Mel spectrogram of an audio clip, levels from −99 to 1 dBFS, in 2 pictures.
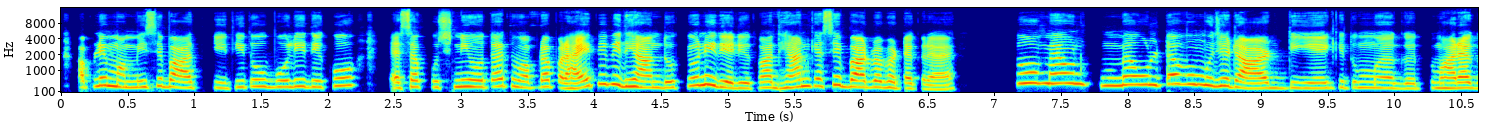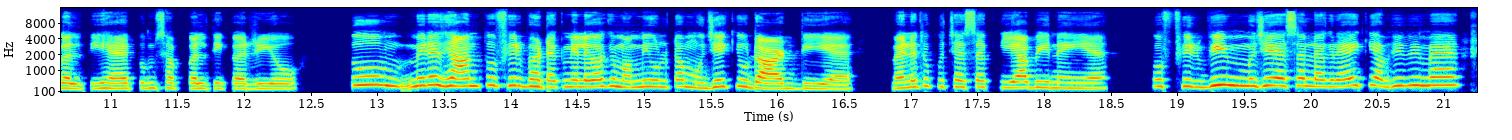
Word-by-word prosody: अपने 330 Hz, +2 st, 0 dB
मम्मी 275 Hz, -4 st, 0 dB
से 295 Hz, +4 st, -5 dB
बात 245 Hz, -5 st, +1 dB
की 235 Hz, -2 st, -6 dB
थी, 270 Hz, +5 st, -6 dB
तो 295 Hz, +2 st, -5 dB
वो 295 Hz, -, -2 dB
बोली 275 Hz, +2 st, -1 dB
देखो 315 Hz, +5 st, -2 dB, 0.3 s
ऐसा 230 Hz, +4 st, 0 dB
कुछ 265 Hz, -1 st, -8 dB
नहीं 290 Hz, +1 st, +2 dB
होता, 285 Hz, +2 st, 0 dB
तुम 300 Hz, -4 st, -5 dB
अपना 255 Hz, +3 st, -1 dB
पढ़ाई 225 Hz, -1 st, +4 dB
पे 405 Hz, -, -1 dB
भी 390 Hz, -2 st, +3 dB
ध्यान 260 Hz, -5 st, +3 dB
दो, 245 Hz, +1 st, -1 dB
क्यों 325 Hz, +7 st, -3 dB
नहीं 365 Hz, 0 st, +5 dB
दे 255 Hz, -5 st, +4 dB
रही 225 Hz, -, -2 dB
हो? 220 Hz, -, -1 dB
तुम्हारा 245 Hz, +3 st, -1 dB
ध्यान 260 Hz, +7 st, +1 dB
कैसे 315 Hz, +3 st, -1 dB
बार-बार 270 Hz, -2 st, +4 dB
भटक 230 Hz, -4 st, -2 dB
रहा 175 Hz, -2 st, -1 dB
है? 180 Hz, +3 st, -3 dB, 0.5 s
तो 440 Hz, +1 st, +2 dB
मैं 425 Hz, 0 st, +4 dB
उन 400 Hz, -6 st, -1 dB
मैं 365 Hz, -, +2 dB
उल्टा 375 Hz, +1 st, +1 dB
वो 395 Hz, -, 0 dB
मुझे 325 Hz, -2 st, +2 dB
डाँट 225 Hz, -5 st, +4 dB
दिए 225 Hz, -1 st, -1 dB
कि 235 Hz, +3 st, -11 dB
तुम 245 Hz, 0 st, -7 dB
अ -, -, 0 dB
ग 210 Hz, 0 st, -5 dB
तुम्हारा 230 Hz, 0 st, +4 dB
गलती 215 Hz, -1 st, -3 dB
है 215 Hz, -1 st, +1 dB
तुम 230 Hz, 0 st, -8 dB
सब 225 Hz, 0 st, -7 dB
गलती 220 Hz, 0 st, -3 dB
कर 210 Hz, -1 st, -2 dB
रही 205 Hz, +2 st, -5 dB
हो। 210 Hz, 0 st, -6 dB, 0.4 s
तो 365 Hz, +1 st, +2 dB, 0.2 s
मेरा 345 Hz, +3 st, +4 dB
ध्यान 315 Hz, -1 st, +5 dB
तो 345 Hz, +3 st, -4 dB
फिर 335 Hz, +1 st, -1 dB
भटकने 285 Hz, -1 st, 0 dB
लगा 280 Hz, +1 st, +2 dB
कि 310 Hz, -, -2 dB
मम्मी 270 Hz, 0 st, -1 dB
उल्टा 285 Hz, 0 st, -4 dB
मुझे 265 Hz, +1 st, -1 dB
क्यों 295 Hz, 0 st, -4 dB
डाँट 215 Hz, -2 st, +5 dB
दी 210 Hz, 0 st, -6 dB
है, 190 Hz, -2 st, -2 dB, 0.3 s
मैंने 235 Hz, +4 st, +1 dB
तो 315 Hz, -, -7 dB
कुछ 285 Hz, -1 st, -11 dB
ऐसा 275 Hz, 0 st, -2 dB
किया 250 Hz, -2 st, 0 dB
भी 255 Hz, -, -1 dB
नहीं 230 Hz, -2 st, -4 dB
है। 220 Hz, 0 st, -3 dB, 0.4 s
तो 300 Hz, -, -2 dB
फिर 300 Hz, -2 st, -1 dB
भी 360 Hz, +2 st, +10 dB
मुझे 330 Hz, -1 st, +3 dB
ऐसा 325 Hz, 0 st, +1 dB
लग 295 Hz, -3 st, -2 dB
रहा 285 Hz, +1 st, -1 dB
है 325 Hz, +2 st, +2 dB
कि 345 Hz, +1 st, -6 dB
अभी 320 Hz, +1 st, 0 dB
भी 350 Hz, +1 st, +1 dB
मैं, 350 Hz, +1 st, +3 dB
275 Hz, 255 wpm, -22 LUFS, 230-320 Hz, 0.5 s, भी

